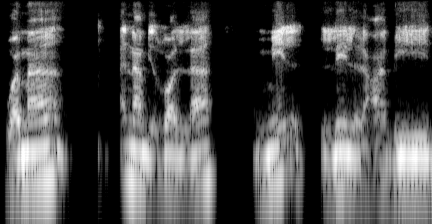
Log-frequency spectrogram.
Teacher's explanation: ma dengan ana ni adalah mad jaiz munfasil ya, mad jaiz munfasil, jadi dia dibaca sepanjang 4 harakat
